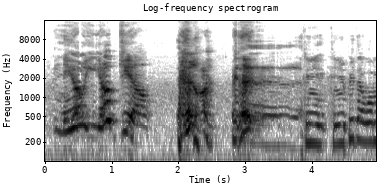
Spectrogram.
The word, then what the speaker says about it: Neo Yokio: surprised me, is called Neo Yokio. Can you repeat that one more time? Neo Yokio. It's as it's spelled, Neo space Yokio, or how as YOKIO.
